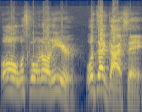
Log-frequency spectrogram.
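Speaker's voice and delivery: shrill, very high, loud, swooping sing-song yelling. Mocking a commentator during a game: imitating Tony Romo yelling. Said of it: "he's yelling".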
